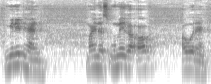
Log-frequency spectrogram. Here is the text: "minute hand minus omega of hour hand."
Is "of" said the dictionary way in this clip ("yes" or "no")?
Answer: no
